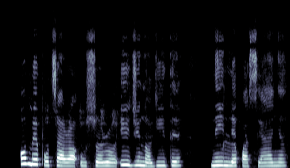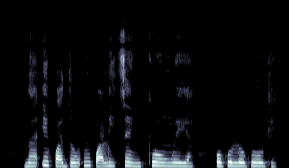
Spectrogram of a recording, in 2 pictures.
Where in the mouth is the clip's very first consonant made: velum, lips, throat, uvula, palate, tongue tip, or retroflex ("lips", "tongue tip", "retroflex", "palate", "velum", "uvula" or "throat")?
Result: lips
